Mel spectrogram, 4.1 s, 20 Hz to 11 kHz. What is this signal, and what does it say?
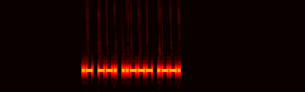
Morse code, heard as a keyed tone, about 46 wpm, 700 Hz. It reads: AG2P
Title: USA Call Signs - 4 Characters - 45wpm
